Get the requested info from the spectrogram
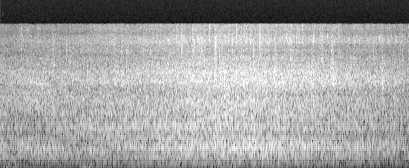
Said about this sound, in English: When I recorded these, I was in a rehab called the Plymouth House in the mountains of New Hampshire. Rain in New Hampshire.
